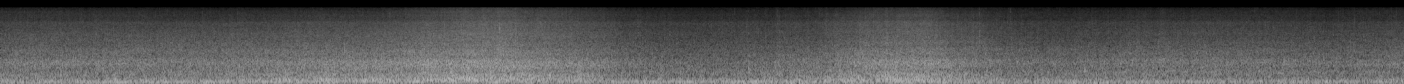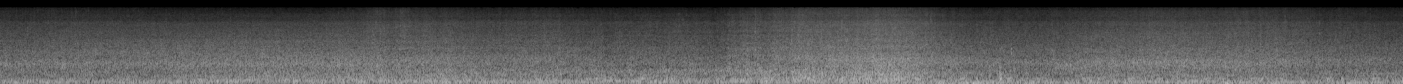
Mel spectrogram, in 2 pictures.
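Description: Ocean surf: large waves breaking and churning into foam, a continuous wash over a steady low rumble, with louder crashes about four, nine and twenty-two seconds in.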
